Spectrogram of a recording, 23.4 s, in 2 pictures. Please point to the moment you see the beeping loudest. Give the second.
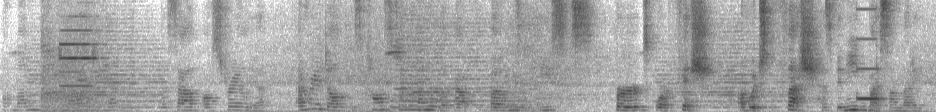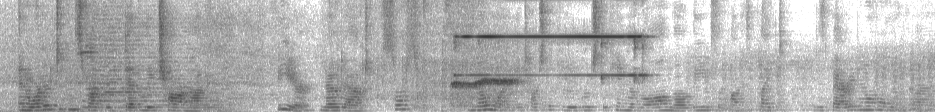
11 s.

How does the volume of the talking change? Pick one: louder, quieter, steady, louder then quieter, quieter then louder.
louder then quieter.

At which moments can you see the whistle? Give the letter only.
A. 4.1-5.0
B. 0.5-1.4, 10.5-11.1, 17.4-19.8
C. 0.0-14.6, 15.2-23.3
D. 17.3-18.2
D.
